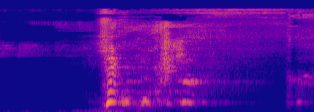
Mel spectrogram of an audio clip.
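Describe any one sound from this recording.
A man shouts sharply.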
